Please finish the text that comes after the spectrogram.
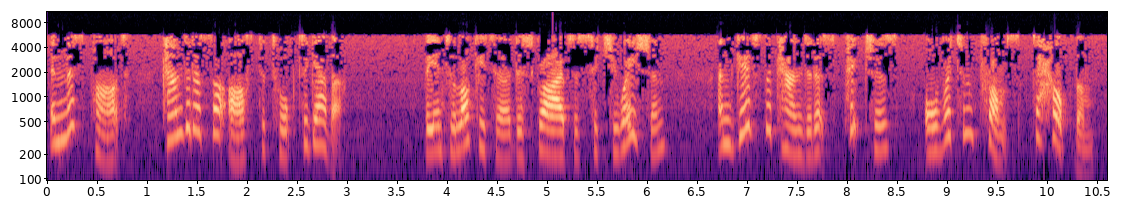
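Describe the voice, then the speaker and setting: A woman's voice: fairly high pitch, moderate pace, breathy edge. A woman giving formal scripted narration that explains an exam. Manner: formal, even delivery. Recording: dull lo-fi voice-over.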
